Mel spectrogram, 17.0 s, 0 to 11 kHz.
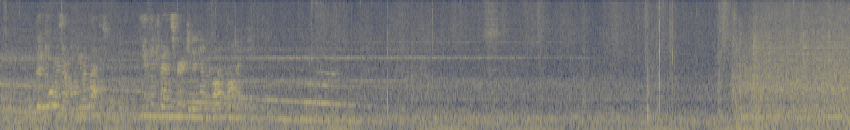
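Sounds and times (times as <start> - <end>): subway train rumbling: 0.0 - 17.0.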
